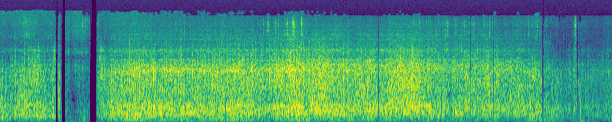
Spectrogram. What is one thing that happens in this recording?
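Bicycle tyres rumble fast over a dirt trail.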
